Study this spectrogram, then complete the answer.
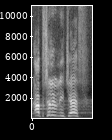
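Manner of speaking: shouted out. Retold or imitated. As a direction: shout it from the front row. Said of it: "And she shouted out".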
